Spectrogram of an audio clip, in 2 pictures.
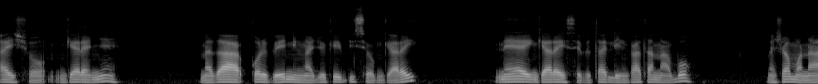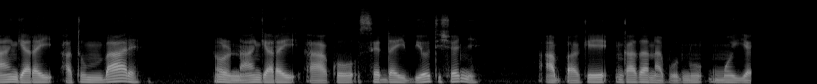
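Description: At 15.69 s, just after "abaki nkata naapuonu", the speech has a cut-off end. The sound stops mid-utterance with no natural decay. The last stretch of audio was never written out or played, so the final buffers are simply missing. What remains is flat digital silence from 15.69 s until the clip ends. The drop is abrupt, like a switch being thrown, rather than a word finishing and fading away.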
